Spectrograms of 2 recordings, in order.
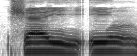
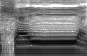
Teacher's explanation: huruf lin itu panjangnya itu di bawah daripada mad tabi'i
